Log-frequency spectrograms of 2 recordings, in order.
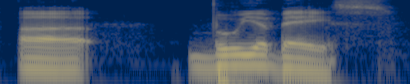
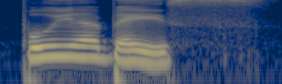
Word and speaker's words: bouillabaisse: Booyah base. Booyah base.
